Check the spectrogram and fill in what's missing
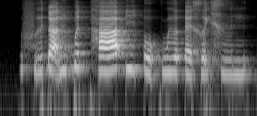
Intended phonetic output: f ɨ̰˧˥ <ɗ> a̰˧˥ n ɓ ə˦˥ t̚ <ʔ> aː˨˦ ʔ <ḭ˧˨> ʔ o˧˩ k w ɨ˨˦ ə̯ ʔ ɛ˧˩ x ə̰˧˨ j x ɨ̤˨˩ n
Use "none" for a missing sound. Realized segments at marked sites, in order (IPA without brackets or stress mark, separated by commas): ɗ, h, i˧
